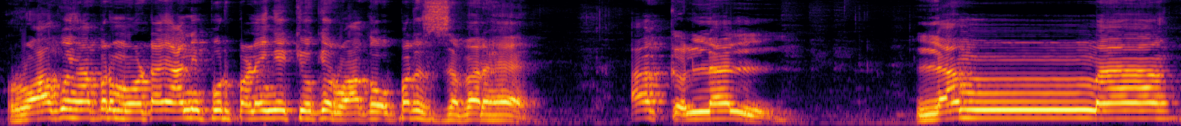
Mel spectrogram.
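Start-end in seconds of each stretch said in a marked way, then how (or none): 4.2-7.8 slow chant, long held vowels; Quran recitation. Acted. Teacher reciting the final words. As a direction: draw out अकलल लम्मा slowly.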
